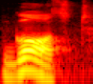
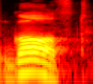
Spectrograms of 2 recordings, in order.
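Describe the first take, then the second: Both takes have the same delivery.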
